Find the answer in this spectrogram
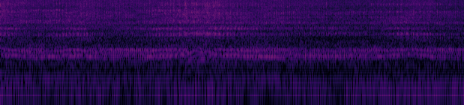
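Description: Petrol strimmer engine running at a steady working speed, its pitch wavering gently up and down.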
